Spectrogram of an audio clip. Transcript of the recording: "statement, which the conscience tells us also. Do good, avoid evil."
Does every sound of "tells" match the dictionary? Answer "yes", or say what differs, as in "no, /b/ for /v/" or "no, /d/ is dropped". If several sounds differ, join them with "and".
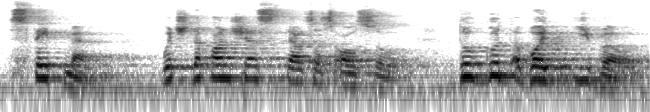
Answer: no, /s/ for /z/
